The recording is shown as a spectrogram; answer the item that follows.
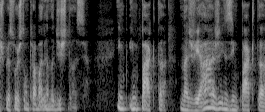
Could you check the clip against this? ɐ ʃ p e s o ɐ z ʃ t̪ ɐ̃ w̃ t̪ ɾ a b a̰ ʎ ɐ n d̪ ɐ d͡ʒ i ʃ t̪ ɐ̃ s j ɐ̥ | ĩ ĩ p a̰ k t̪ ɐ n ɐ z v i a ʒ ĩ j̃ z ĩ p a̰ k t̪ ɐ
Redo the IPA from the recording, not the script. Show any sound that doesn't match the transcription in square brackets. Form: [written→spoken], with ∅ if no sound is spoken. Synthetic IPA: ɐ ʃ p e s o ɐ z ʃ t̪ ɐ̃ w̃ t̪ ɾ a b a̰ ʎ [ɐ→ɐ̃] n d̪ ɐ d͡ʒ i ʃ t̪ ɐ̃ s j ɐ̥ | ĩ ĩ p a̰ k t̪ ɐ n ɐ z v i a ʒ [ĩ→ẽ] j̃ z ĩ p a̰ k t̪ ɐ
